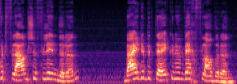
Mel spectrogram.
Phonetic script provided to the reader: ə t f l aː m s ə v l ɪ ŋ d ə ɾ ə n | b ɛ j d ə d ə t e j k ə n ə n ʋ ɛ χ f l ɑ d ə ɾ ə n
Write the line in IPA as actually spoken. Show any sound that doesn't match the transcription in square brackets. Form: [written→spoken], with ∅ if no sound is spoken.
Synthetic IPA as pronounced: ə t f l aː m s ə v l ɪ [ŋ→n] d ə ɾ ə n | b ɛ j d ə [d→b] ə t e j k ə n ə n ʋ ɛ χ f l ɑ d ə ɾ ə n

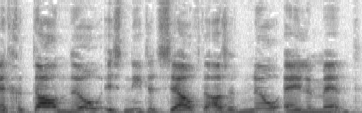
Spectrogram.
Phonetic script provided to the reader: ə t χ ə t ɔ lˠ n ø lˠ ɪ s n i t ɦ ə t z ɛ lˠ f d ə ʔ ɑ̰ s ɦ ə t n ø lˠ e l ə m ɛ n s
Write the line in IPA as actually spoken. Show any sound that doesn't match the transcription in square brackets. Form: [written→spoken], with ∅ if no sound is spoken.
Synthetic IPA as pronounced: ə t χ ə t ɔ lˠ n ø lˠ ɪ s n i t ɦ ə t [z→s] ɛ lˠ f d ə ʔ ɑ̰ s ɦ ə t n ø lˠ e l ə m ɛ n [s→t]

